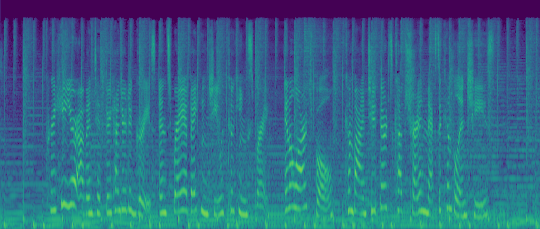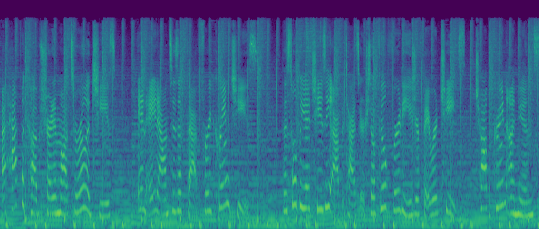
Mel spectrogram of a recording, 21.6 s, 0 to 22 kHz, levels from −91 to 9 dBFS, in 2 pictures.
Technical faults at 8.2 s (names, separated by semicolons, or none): DECT cordless phone buzz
